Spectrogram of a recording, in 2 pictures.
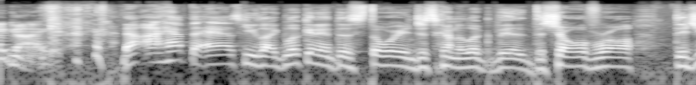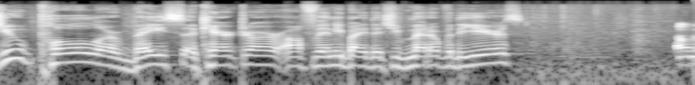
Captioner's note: laughter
